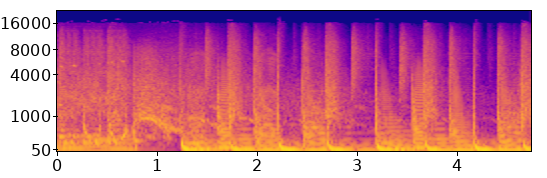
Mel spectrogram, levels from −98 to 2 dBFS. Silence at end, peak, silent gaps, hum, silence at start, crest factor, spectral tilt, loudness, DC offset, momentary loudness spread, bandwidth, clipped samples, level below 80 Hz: 0 s; -2 dBFS; none; none; 0 s; 12 dB; -5 dB/octave; -15 LUFS; under 0.1%; 3 LU; 15 kHz; under 0.1%; -16 dBFS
